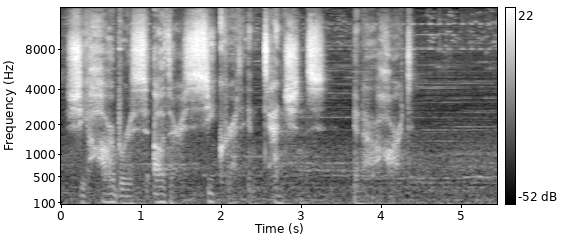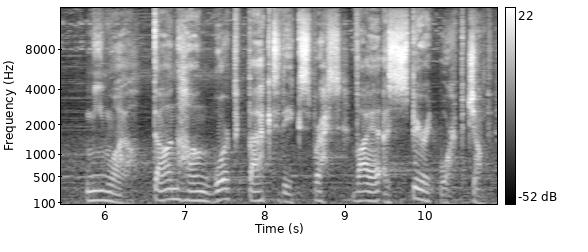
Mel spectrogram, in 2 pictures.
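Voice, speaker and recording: Guy playing calm young traveler doing a solemn game recap, slow delivery, music behind it. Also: mid-range voice, in a large hall, close to an everyday voice. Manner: measured, solemn, deliberate storytelling. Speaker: story narrator and protagonist. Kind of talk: scripted narration, story recap.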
